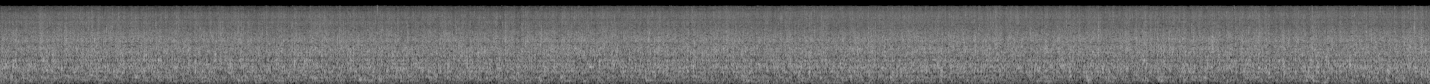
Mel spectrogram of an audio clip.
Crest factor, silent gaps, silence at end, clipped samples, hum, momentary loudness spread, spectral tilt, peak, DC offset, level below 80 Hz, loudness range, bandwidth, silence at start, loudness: 18 dB; none; 0 s; under 0.1%; none; 1 LU; 0 dB/octave; 0 dBFS; under 0.1%; -50 dBFS; 1 LU; 16.5 kHz; 0 s; -17 LUFS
